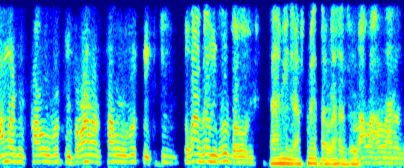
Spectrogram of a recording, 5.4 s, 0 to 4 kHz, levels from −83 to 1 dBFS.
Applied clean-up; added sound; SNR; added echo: neural mask model Resemble Enhance denoiser.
